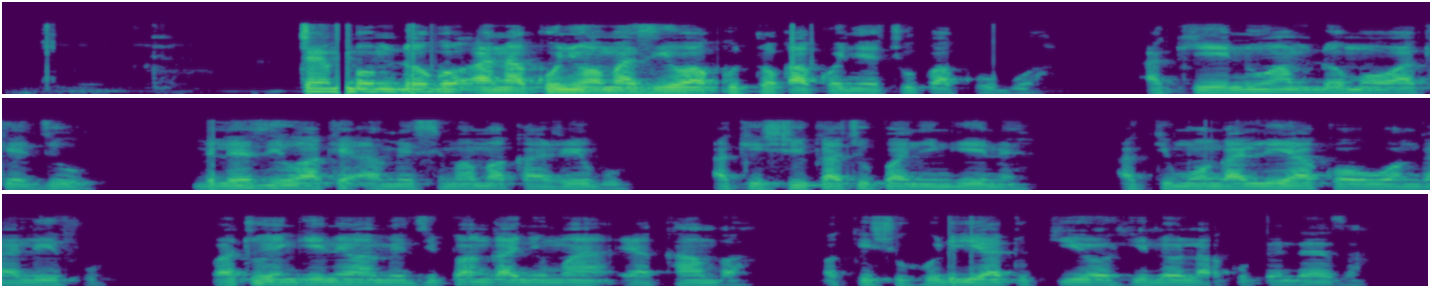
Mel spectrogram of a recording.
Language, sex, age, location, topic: Swahili, male, 25-35, Nairobi, government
